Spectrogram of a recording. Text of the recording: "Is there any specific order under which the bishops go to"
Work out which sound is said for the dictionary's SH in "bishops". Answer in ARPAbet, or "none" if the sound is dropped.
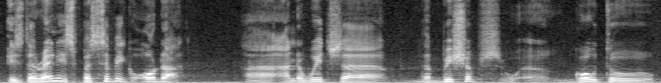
SH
